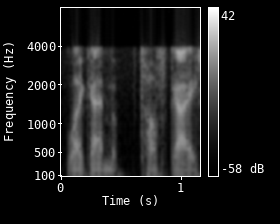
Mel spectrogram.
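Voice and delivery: ordinary talk, nothing marked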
